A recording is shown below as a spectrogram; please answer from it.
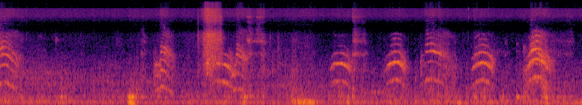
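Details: Nursing mother cat breathing fast as she feeds milk to her kittens; a run of short arched meows, roughly one per second in the second half, over low background rumble and rustling.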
